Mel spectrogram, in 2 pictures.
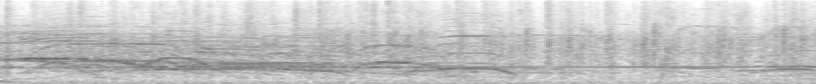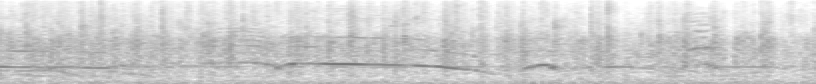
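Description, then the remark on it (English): An audience gives a warm round of applause for Alfonso Johnson, clapping steadily for about eight seconds, a dense crackling wash of applause with bright whistles and cheers rising over it, loud at first and easing off slightly toward the end. “A warm round of applause, if there is any other kind, for Alfonso Johnson.”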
